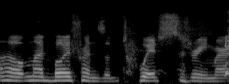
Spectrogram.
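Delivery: thick, biting, heavily sarcastic boastful tone. Retelling what she says after work setup, imitating someone being sarcastic. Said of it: "very, like, sarcastic".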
